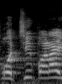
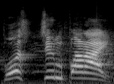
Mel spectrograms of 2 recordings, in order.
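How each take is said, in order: First: The first word ends without its final m sound. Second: The first word ends with a clear m sound. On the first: The speaker calls it wrong. "ওরে মূর্খ পশ্চি পাড়ায় নয়" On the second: The speaker calls it right. "বল পশ্চিম পাড়ায়"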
